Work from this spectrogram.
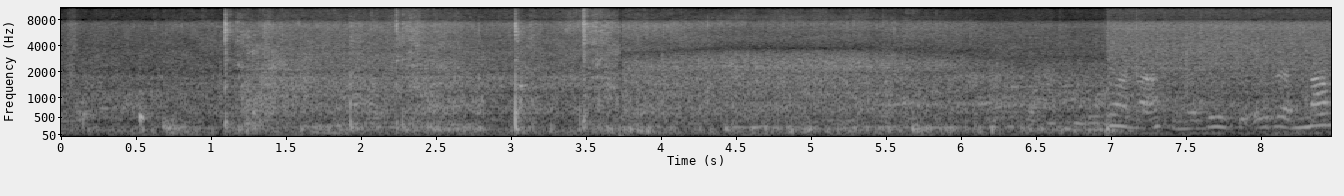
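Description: Malabar spinach fruits fry in a pan with a steady low sizzle and hiss, broken by a few sharp clicks and taps of utensils, fairly quiet and close.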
